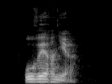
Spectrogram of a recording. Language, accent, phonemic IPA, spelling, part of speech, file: French, France, /o.vɛʁ.ɲa/, Auvergnat, noun, LL-Q150 (fra)-Auvergnat.wav
- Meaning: Auvergnese (native or inhabitant of Auvergne, a cultural region, part of the administrative region of Auvergne-Rhône-Alpes, France) (usually male)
